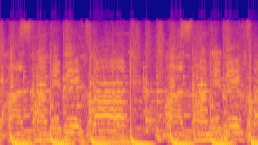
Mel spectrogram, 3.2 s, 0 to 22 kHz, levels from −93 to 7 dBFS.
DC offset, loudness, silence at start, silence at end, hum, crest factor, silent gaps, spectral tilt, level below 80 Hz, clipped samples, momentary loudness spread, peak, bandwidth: under 0.1%; -8 LUFS; 0 s; 0 s; none; 8 dB; none; -5 dB/octave; -14 dBFS; 0.6%; 3 LU; 0 dBFS; 12.5 kHz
